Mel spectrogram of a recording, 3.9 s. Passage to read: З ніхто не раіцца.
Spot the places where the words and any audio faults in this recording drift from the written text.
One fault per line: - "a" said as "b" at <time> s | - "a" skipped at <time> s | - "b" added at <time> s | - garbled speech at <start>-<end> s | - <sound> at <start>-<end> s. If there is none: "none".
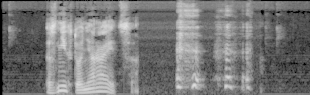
- laugh at 2.2-3.2 s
